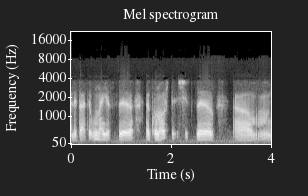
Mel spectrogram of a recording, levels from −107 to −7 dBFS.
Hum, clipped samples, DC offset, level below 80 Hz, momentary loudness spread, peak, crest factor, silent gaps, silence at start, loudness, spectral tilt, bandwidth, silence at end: none; under 0.1%; under 0.1%; -58 dBFS; 8 LU; -4 dBFS; 14 dB; none; 0 s; -19 LUFS; -7 dB/octave; 4.6 kHz; 0 s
